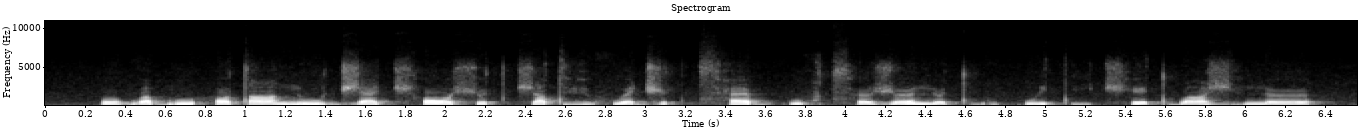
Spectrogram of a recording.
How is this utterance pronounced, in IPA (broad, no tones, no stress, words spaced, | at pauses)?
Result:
oɡʷɑbu hɔtɑnu d͡ʒæt͡ʃʰɔ ʃɵtt͡ʃɑtɛ̤ xʷæd͡ʒœtt͡sʰæb kʷɛxʷt͡sʰœʒœ nɵtɡʷɛ̤kʷit ɾi̤t͡ʃʰetbɑ ʒɛ̤nœ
